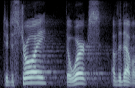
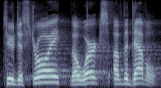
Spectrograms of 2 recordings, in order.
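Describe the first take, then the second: First: It is said weakly, with little force. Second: It is said strongly, with more force.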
